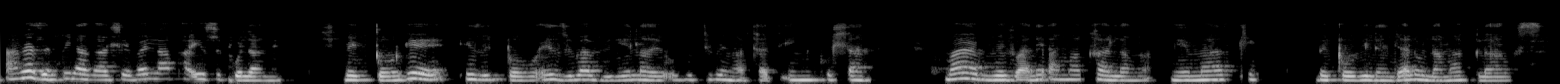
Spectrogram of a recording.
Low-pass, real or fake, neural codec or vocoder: 7.2 kHz; real; none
